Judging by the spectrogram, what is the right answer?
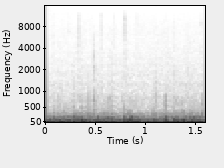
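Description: Horse hooves clopping on rock in a narrow canyon, a quick irregular series of close, heavy thuds over a low rumble, with no talking.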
